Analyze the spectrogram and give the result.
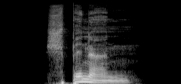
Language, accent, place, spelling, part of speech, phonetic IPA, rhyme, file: German, Germany, Berlin, Spinnern, noun, [ˈʃpɪnɐn], -ɪnɐn, De-Spinnern.ogg
- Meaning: dative plural of Spinner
